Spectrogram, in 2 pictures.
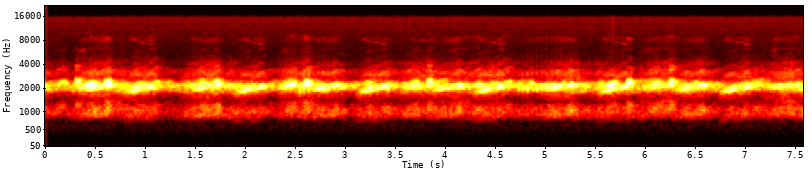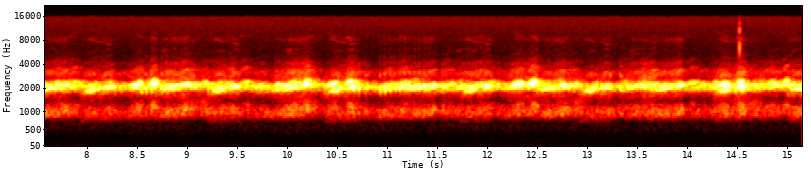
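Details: Spring wetland frog chorus, recorded live: countless overlapping croaks merge into a continuous shimmering trill, with slight pulsing swells throughout and one sharp tick near the end.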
